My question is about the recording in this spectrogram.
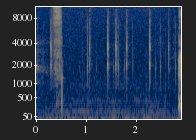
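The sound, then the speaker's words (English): A quick series of small, crisp phone keyboard taps from texting with the keyboard sound effects turned on clicks away at an irregular pace, clear, with a louder rustly burst near the start and a thump at the end. “But if you're in public and you're beside me and you're texting on your phone and it's like tippy tappy, tippy tappy, like full volume.”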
